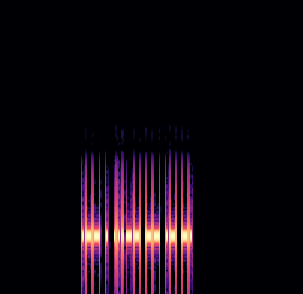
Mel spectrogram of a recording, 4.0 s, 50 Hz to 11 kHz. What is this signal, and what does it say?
Morse code, heard as a keyed tone, about 46 wpm, 690 Hz. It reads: WE3MAN
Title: USA Call Signs 45wpm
